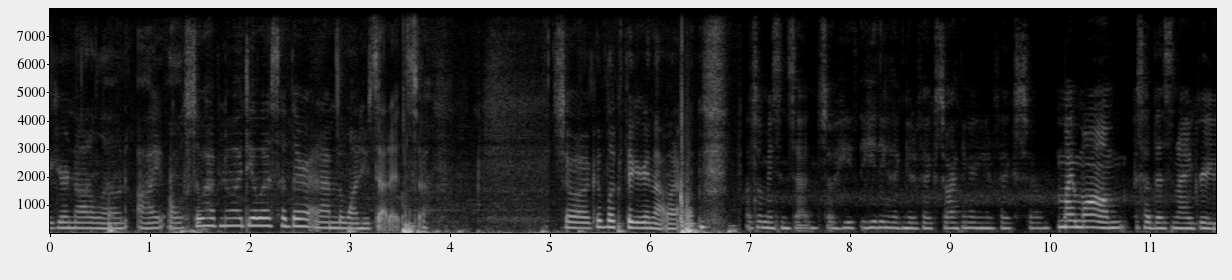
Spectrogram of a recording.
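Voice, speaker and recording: A woman's voice: mid-range voice, darkish tone. A young woman talks straight into her phone camera, and the sound is that of a phone video. She rambles and vents, circling back to the same points. She sounds upset throughout. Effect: recorded as a phone video. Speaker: vlogger. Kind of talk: casual vlog talk to camera.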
